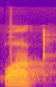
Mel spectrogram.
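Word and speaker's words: walk: হাঁটো ফাস্ট মানে দ্রুত তাহলে দেখো ওয়াক এই যে শব্দটা ডব্লিউ এ এল কে ওয়াক এই যে এল এই এল টা হচ্ছে সাইলেন্ট লেটার সাইলেন্ট লেটার তাহলে তাহলে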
